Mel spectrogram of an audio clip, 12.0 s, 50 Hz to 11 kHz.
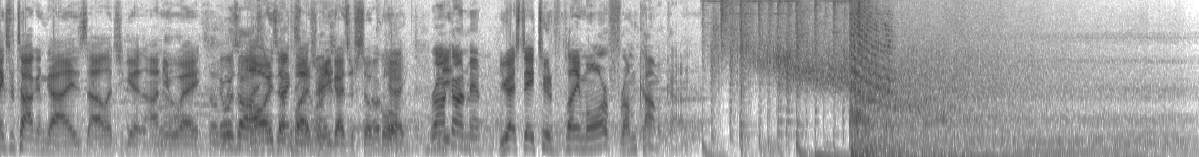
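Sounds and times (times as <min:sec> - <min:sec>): rushing whoosh: 0:07.5 - 0:11.9
low rumble: 0:08.2 - 0:11.9.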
